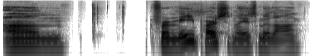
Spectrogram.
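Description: A man co-hosting a podcast in casual chat, playful and quick to push back. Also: medium pitch, dry recording. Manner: playful, defensive banter. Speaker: podcast co-host.

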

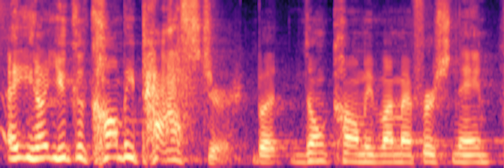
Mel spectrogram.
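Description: Middle-aged male pastor, slightly high voice, jokey sermon delivery with stumbles. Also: expressive, fairly quick. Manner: jokey, stumbles and repeats words. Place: church.

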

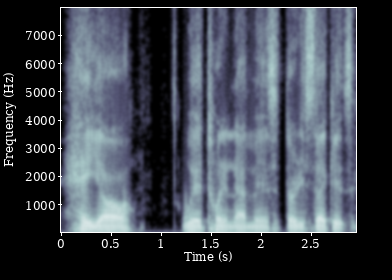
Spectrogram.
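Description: A man's voice: lowish voice, flat delivery, brisk, warm tone, no echo. A man in his forties hosting a podcast alone, talking casually and with slang, like he is handing out advice. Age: 40s. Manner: slangy, big-brother advice-giving tone. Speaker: podcast host and stand-up comedian. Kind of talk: casual solo podcast monologue.

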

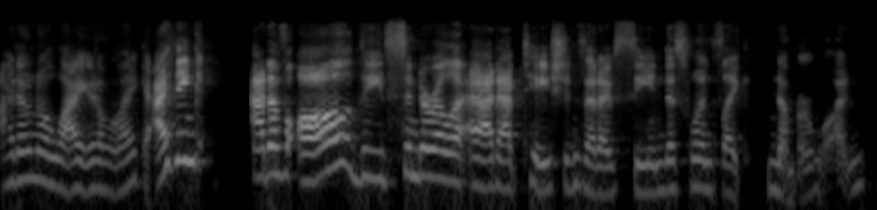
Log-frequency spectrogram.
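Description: A woman's voice: mid-range voice, a little fast. A young woman co-hosting a podcast in casual chat, giggly and full of "like". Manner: giggly, animated, lots of "like". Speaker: podcast co-host.

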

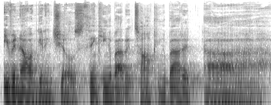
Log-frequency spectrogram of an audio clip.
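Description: A man's voice: sits low, brisk. A man in his forties hosting a music show, rambling and talkative, a bit stuffed up and tired. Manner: rambling, talkative, self-deprecating. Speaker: radio show host. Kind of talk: casual chatty show talk.

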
